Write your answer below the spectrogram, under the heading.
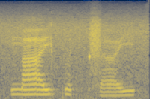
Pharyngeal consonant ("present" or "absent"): absent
